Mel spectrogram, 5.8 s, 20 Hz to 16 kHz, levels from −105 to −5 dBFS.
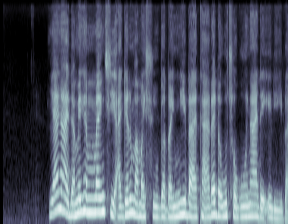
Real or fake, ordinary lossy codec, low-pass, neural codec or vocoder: fake; AAC, 96 kbps; 14.4 kHz; codec, 32 kHz, 1.9 kbps, SNAC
